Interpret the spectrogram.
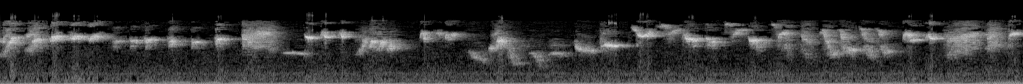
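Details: Asian pied starling in continuous song, a rich, varied stream of whistles, squeaky slurs and harsh buzzy notes with little pause throughout.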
